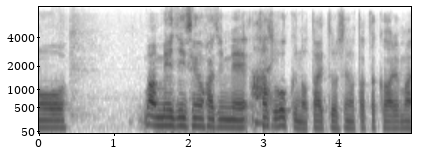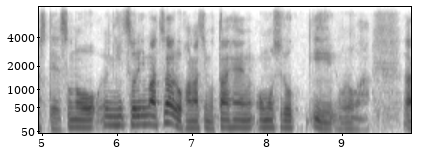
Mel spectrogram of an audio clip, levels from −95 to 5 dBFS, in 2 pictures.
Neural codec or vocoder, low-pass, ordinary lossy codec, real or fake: none; 7.2 kHz; Opus, 16 kbps; real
